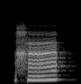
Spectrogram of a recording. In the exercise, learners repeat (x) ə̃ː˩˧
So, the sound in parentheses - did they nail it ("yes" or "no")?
yes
